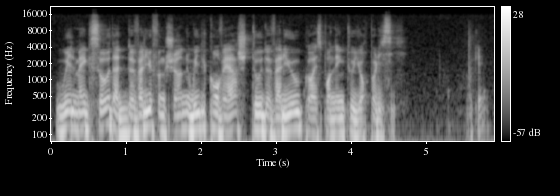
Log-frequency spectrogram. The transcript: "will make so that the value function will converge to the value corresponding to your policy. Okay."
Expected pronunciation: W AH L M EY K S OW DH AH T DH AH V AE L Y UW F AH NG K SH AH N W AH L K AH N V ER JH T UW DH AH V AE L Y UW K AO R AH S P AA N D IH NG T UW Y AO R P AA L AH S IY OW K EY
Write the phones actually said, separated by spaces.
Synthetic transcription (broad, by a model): W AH L M EY K S OW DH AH T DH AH V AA L Y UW F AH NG K SH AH N W AH L K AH V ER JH T UW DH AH V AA L Y UW K AO R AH S P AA D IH NG T UW Y AO R P AA L AH S IY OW K EY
